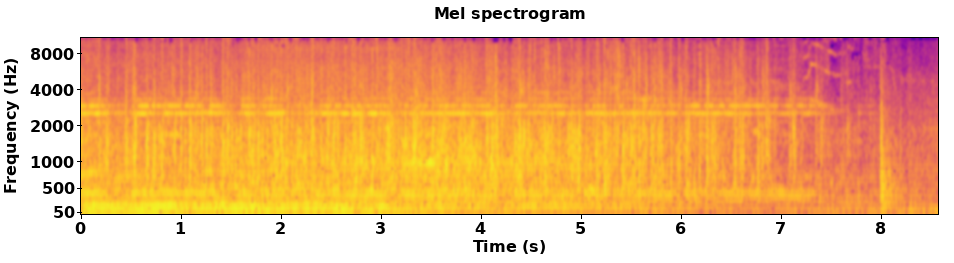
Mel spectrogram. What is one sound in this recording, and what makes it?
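A group of elderly people clap their hands.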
